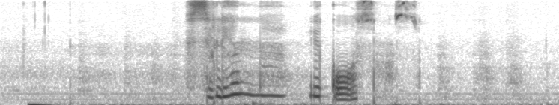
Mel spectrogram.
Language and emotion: Russian, sad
